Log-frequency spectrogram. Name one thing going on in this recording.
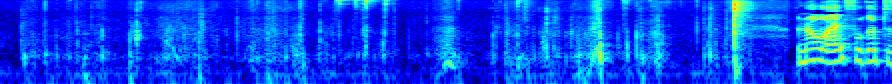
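Handling of a handbag rustles and clicks.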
